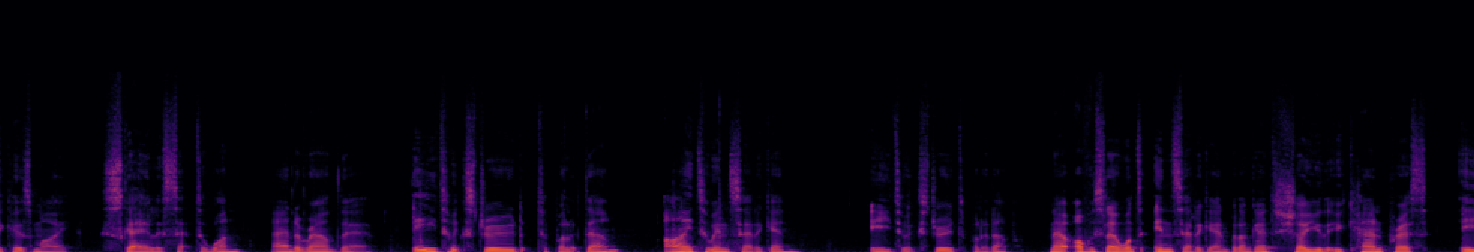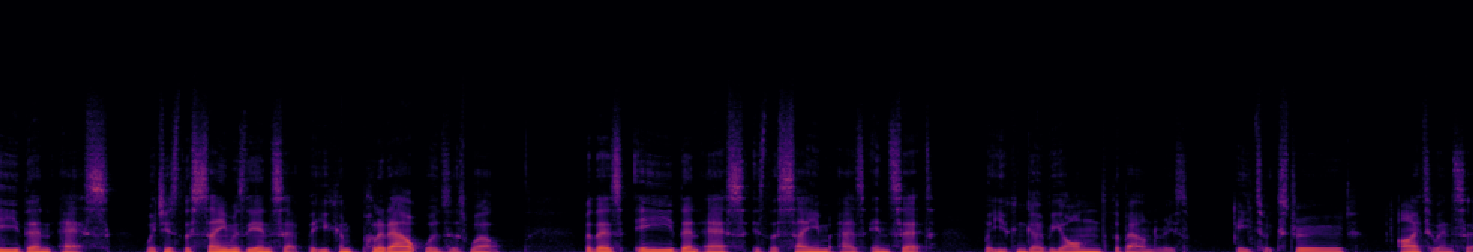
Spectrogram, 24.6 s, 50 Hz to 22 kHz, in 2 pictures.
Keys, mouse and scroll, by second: 3.6 e, 7.6 e, 12.3 e, 22.7 e, 23.6 middle click.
